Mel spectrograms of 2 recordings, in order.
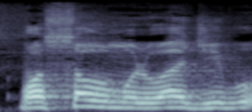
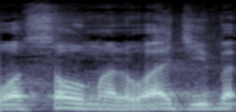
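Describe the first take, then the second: First: The word endings carry a 'u' vowel. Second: The word endings carry an 'a' vowel. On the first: The phrase starts a new sentence as its subject. "bisa dibaca was-saumu wa istinafiyah, berarti as-saumu dia mubtada" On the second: The phrase is joined to the preceding object. "itu bisa dibaca juga was-sauma ya. Ya berarti nanti ataf ke as-salawat, mansub"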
